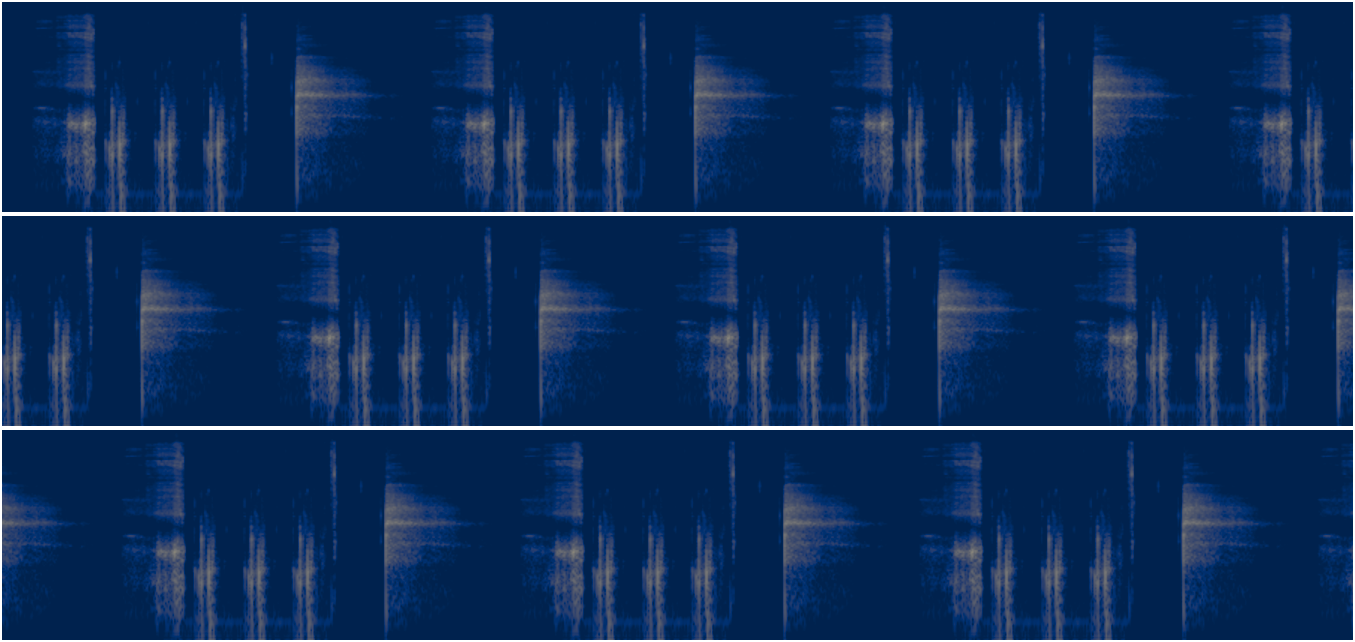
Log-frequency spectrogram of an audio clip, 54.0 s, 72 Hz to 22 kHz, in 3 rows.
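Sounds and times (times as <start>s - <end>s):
person slurping a drink: 0.6s - 3.3s, 5.9s - 8.6s, 11.2s - 13.9s, 16.6s - 19.2s, 21.9s - 24.6s, 27.2s - 29.9s, 32.5s - 35.2s, 37.8s - 40.5s, 43.1s - 45.8s, 48.4s - 51.2s
person gulping: 0.8s - 3.3s, 6.2s - 8.6s, 11.5s - 13.9s, 16.8s - 19.2s, 22.1s - 24.6s, 27.4s - 29.8s, 32.8s - 35.2s, 38.1s - 40.5s, 43.4s - 45.8s, 48.7s - 51.1s.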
